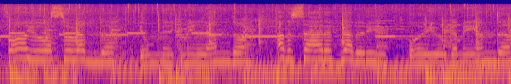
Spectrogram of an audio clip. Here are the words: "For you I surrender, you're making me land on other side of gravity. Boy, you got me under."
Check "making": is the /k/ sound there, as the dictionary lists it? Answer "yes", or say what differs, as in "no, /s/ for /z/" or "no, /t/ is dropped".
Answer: no, /k/ is dropped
